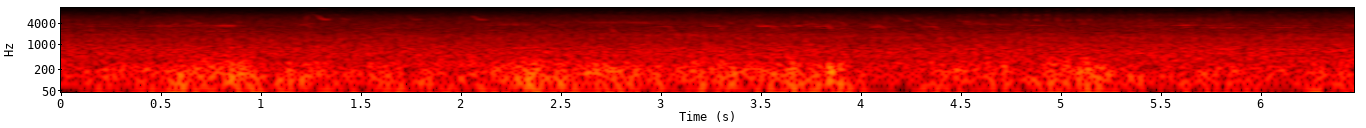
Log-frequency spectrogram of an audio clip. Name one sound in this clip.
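Wind blows hard outdoors, buffeting the microphone.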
